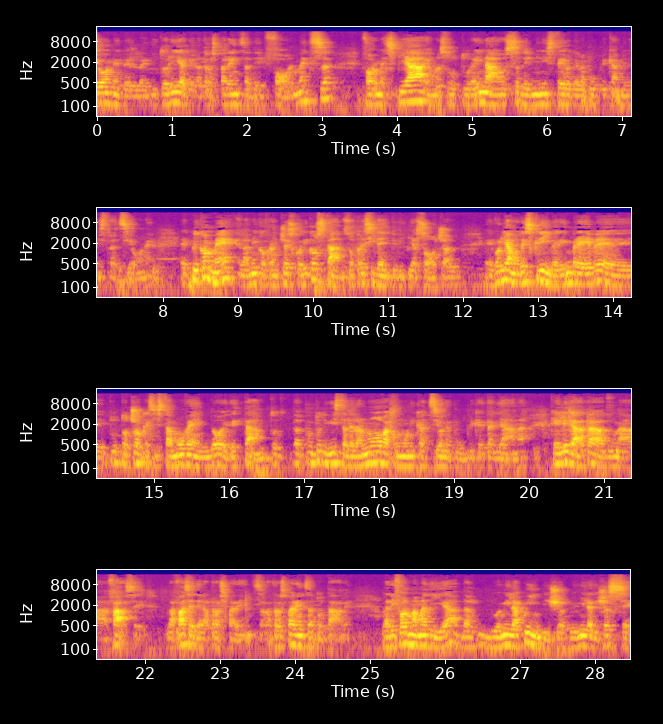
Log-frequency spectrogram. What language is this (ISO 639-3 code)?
ita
